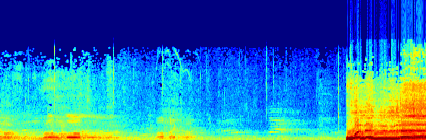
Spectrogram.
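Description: A man chants melodically into a microphone, loud and close, in a reverberant space.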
